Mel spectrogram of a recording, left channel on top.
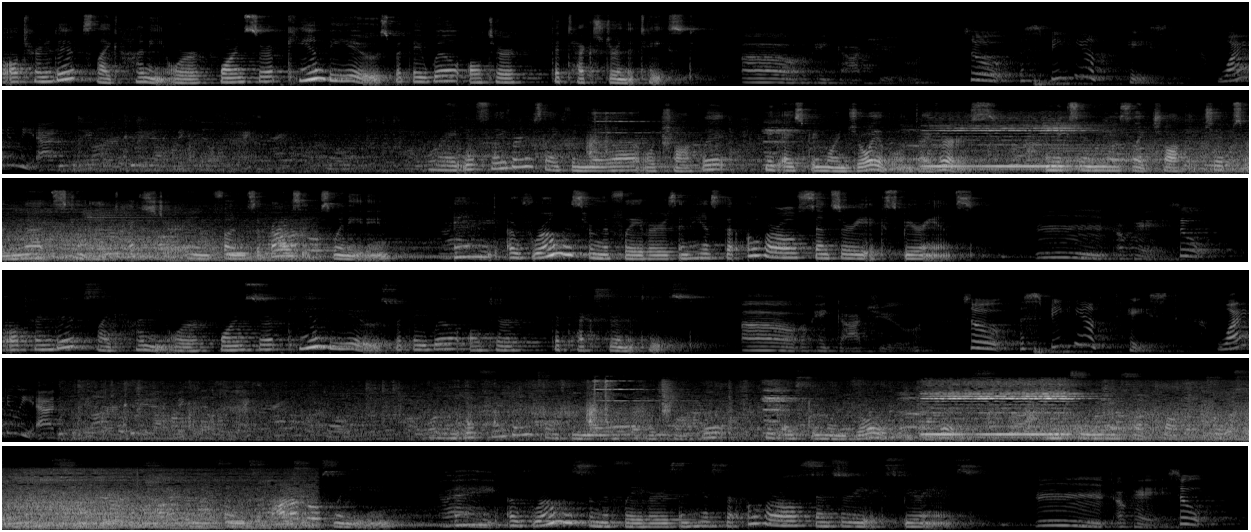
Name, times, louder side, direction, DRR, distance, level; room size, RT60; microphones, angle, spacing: voice 1, 0.0-5.1 5.5-6.9 16.7-19.7 20.1-22.4 22.9-28.8 29.5-34.7, left 4 dB, 85° left, 4 dB, 0.6 m, -33 dB
voice 2, 7.4-9.2 9.6-11.7 11.9-15.5 22.7-23.1 29.3-29.9 35.3-36.9, right 3 dB, 40° right, 6 dB, 1.2 m, -46 dB
sound 1, 13.0-28.1, right 7 dB, 85° right, 0.7 m, -30 dB
sound 2, 21.1-35.0, left 1 dB, 20° left, 0.4 m, -45 dB
15.5 x 8.4 x 9.0 m, 1.3 s
head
